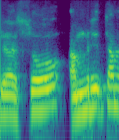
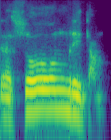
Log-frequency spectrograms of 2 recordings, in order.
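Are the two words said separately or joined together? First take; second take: separately; joined. First: The words are said apart as raso amritam. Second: The words are merged into one: rasomritam. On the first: The speaker calls it wrong. "नहीं बोलना होता" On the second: The speaker calls it right. "बोलने के समय में बोलना होता है"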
